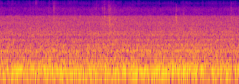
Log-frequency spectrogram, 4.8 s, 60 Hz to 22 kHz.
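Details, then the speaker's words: 2003 Chevy Trailblazer after ignition coil replacement, driving at about 30 mph where the light used to blink: even low hum with no bucking or misfire pops, check engine light not blinking; normal running. "so let's get it up to 30 no and she's she's running pretty good"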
